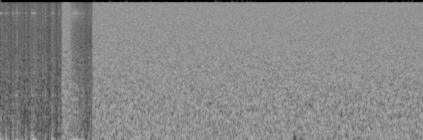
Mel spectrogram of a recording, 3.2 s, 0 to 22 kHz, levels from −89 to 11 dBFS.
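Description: A music clip, with a wrong sample width fault throughout. Packed 24-bit samples are read as 32-bit ones. Most values mix bytes from neighbouring samples. So loud noise swamps the music, which survives playing 1.33 times too fast and pitched up.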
